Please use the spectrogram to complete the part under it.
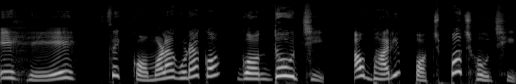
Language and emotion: Odia, disgusted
